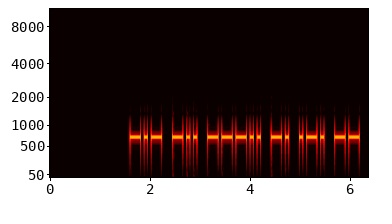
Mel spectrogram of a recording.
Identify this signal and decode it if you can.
Morse code, heard as a keyed tone, about 17 wpm, 700 Hz. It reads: KD8NRM
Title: USA Call Signs - 6 Characters - Repeated 2x - 17wpm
